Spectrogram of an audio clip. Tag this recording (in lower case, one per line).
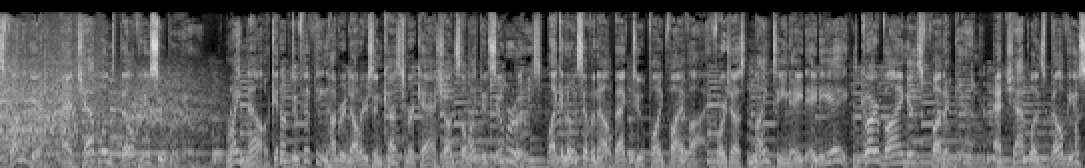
speech
music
